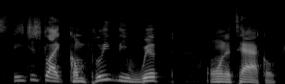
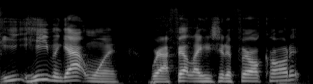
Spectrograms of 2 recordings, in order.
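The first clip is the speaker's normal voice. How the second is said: ordinary talk, nothing marked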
